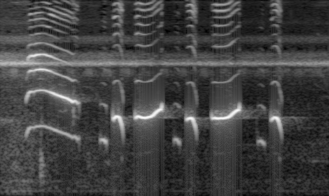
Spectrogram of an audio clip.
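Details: White-cheeked laughingthrush singing in forest style to teach wild-caught and young birds. A long falling whistle opens, followed by alternating short low notes and longer rising whistles, over a steady high electronic tone.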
